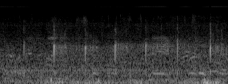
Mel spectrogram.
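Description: Footsteps: a quick run of light, sharp steps, about three a second, starting about half a second in.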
